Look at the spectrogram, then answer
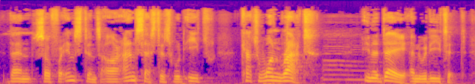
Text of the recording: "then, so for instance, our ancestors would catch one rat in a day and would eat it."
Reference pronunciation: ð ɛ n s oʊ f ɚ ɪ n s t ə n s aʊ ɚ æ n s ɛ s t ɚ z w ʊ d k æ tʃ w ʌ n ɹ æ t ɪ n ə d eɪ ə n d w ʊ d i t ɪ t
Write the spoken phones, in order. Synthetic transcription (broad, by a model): ð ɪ n s oʊ f ɚ ɪ n s t ə n s aʊ ɚ æ n s ɛ s t ɚ z w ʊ d k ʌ tʃ w ʌ n ɹ æ t ɪ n ə d eɪ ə n w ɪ d i t ɪ t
